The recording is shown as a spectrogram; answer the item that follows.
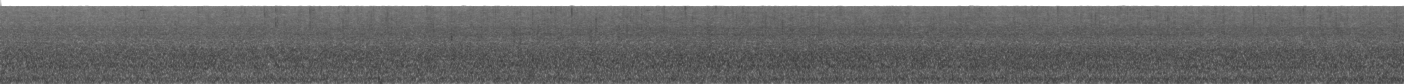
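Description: Heavy rain falling onto a wet road and pavement: a steady, even hiss that does not change.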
